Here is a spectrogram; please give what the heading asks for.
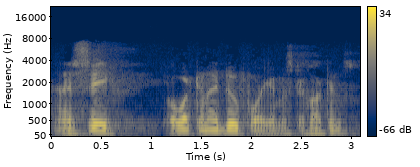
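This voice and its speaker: A man's voice: low voice, normal speed, slightly rough. An American man acting a stern, weary frontier US marshal in a 1950s radio western, terse and authoritative. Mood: weary, curt. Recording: dull old radio drama recording.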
